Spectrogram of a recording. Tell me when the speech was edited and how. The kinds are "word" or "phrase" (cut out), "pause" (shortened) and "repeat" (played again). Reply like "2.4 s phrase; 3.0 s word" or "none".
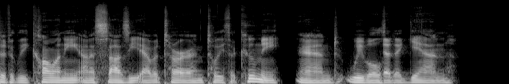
2.9 s pause; 3.8 s word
